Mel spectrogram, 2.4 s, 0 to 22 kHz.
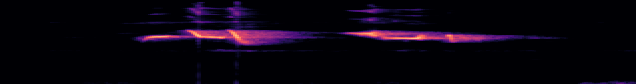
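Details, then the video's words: Narcissus flycatcher giving two loud phrases of its song: a whistled upslur into a fast warble, then after a short gap a smoother sustained whistle that drops in pitch at the end. "キビタキの美しい囀り02 癒しの鳴き声"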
